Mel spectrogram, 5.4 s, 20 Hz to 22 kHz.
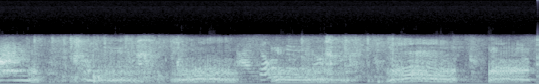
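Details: Cardigan Welsh Corgi recorded on 13 November 2008, indoors: a low, rumbling growl with tonal whining rises, repeating roughly once a second through the whole stretch, with no other clear sounds.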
